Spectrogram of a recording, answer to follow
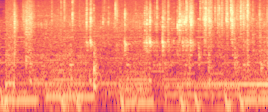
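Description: Scissors snipping open a drink-mix sachet and the packet crinkling as its contents are tipped into a cup: a run of small clicks and rustles.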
